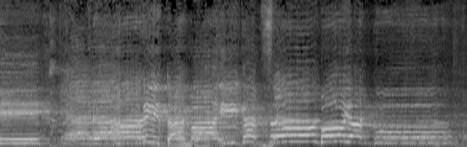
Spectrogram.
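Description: Women singing a simple children's song into microphones with a group of schoolgirls singing along, opening on a long held note before the tune moves through shorter notes.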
